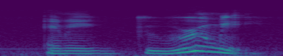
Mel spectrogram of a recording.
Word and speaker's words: amigurumi: Amigurumi. Amigurumi. Amigurroomi. That's it. Right. You put the emphasis on the rue.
